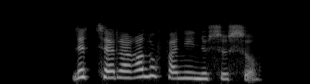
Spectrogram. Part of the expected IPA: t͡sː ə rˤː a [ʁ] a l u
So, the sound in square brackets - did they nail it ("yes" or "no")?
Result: yes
